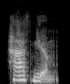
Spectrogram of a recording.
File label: "hafnium", Indian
